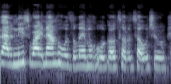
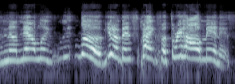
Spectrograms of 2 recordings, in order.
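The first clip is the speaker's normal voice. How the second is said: mock scolding; 6 semitones higher than usual. Real, not acted. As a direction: scold him like a fussing aunt. Mock scolding troll, higher, louder.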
